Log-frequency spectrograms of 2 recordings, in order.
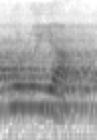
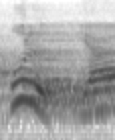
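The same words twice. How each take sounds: First: The l sound is blurred into the next syllable. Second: The l sound is held and clearly pronounced. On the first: The speaker calls it wrong. "bukan kul ya" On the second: The speaker calls it right. "lam matinya harus jel, jelas. Kul ya, seperti itu"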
